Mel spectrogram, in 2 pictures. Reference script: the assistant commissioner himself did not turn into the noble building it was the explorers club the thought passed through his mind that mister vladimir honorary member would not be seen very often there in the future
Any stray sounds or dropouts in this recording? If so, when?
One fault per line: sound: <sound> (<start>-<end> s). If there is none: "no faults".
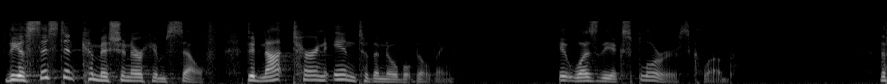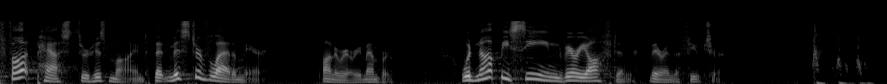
sound: whoosh (17.0-17.6 s)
